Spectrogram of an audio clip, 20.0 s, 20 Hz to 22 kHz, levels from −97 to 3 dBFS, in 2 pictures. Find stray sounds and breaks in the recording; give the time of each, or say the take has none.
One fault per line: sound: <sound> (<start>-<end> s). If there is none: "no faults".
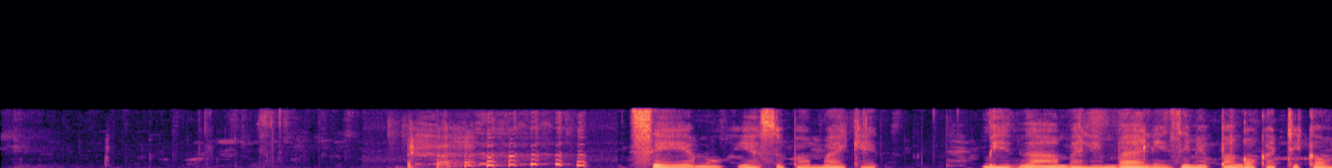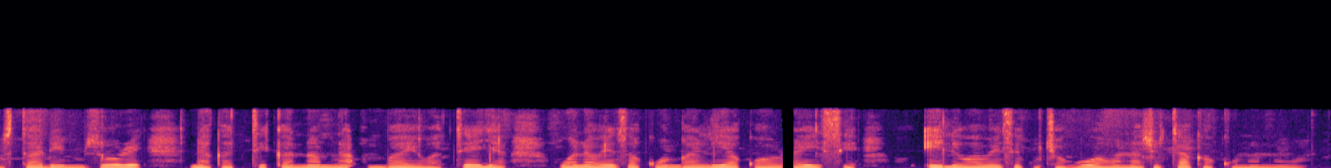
sound: laugh (2.9-4.5 s)
sound: dropout (15.9-16.0 s)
